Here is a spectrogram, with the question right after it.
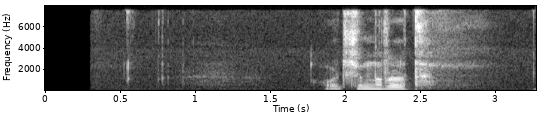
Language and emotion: Russian, neutral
